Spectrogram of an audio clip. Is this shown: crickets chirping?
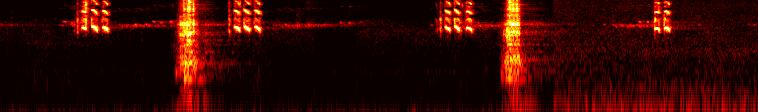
yes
